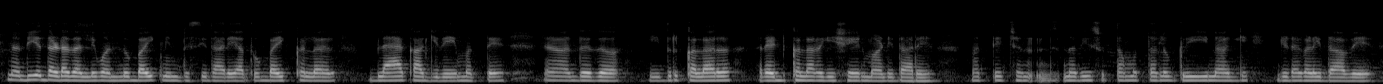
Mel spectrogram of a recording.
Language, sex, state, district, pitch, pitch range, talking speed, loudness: Kannada, female, Karnataka, Gulbarga, 180 Hz, 175-185 Hz, 120 wpm, -30 LUFS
